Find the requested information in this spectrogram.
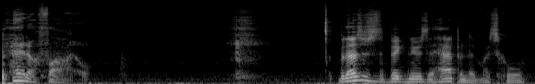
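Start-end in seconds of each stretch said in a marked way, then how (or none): none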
